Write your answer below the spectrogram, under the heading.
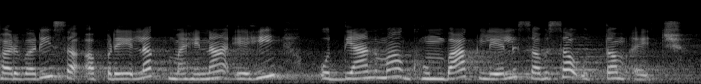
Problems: none marked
